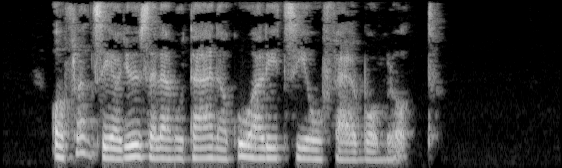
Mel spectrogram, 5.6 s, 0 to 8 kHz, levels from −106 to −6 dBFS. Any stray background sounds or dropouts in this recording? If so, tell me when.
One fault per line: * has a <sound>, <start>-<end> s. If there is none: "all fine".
all fine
